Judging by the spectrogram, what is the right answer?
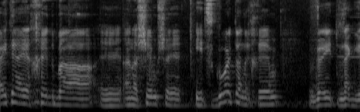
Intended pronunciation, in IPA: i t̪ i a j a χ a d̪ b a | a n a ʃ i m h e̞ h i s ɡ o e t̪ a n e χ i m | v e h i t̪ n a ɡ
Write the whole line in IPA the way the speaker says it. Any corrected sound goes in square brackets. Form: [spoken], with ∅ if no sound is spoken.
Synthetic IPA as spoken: i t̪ i a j a χ [i] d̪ b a | a n a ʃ i m [ʃ] e̞ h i [t͡s] ɡ [u] e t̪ a n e χ i m | v e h i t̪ n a ɡ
